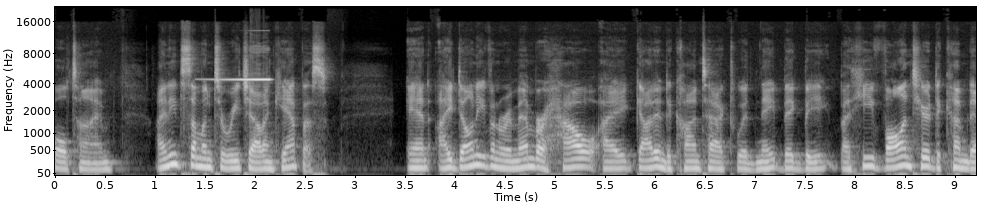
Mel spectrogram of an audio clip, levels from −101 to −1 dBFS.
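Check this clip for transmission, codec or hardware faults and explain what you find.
One fault: a loudspeaker feedback squeal from 1.40 to 2.20 s, right after "time I need". The microphone re-captures its own loudspeaker, and loop gain exceeds one at 4.4 kHz. A single tone swells over roughly half a second to about 10 dB above the speech.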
